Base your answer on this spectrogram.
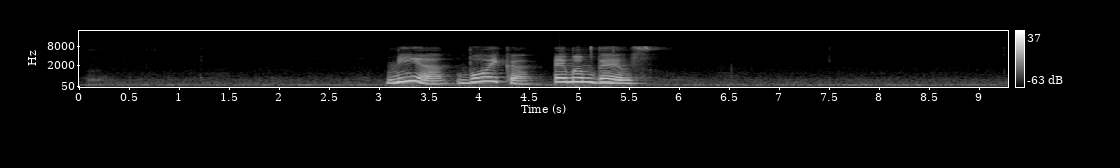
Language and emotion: Russian, positive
